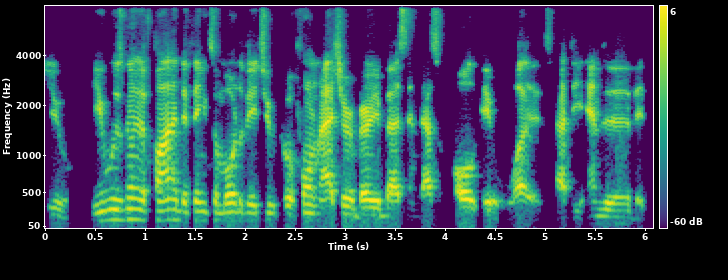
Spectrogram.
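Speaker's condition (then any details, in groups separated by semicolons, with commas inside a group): No condition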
